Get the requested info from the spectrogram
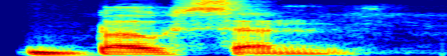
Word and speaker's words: boatswain: Bosun. – Bosun. He's the bosun. – Yeah. – Thank you. – It's spelled boatswain, but it's not it.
